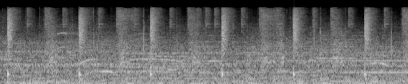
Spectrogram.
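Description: Live basketball game sound in a gym: sneakers squeaking on the hardwood floor and a ball bouncing, as irregular sharp knocks mixed with short squeaks.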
